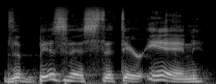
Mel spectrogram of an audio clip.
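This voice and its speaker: A man's voice: a little high, animated, a little slow, darkish tone. A man hosting a gaming livestream, ranting casually with sarcasm and frequent swearing. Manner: frustrated, sarcastic, swears often. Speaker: livestream host.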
